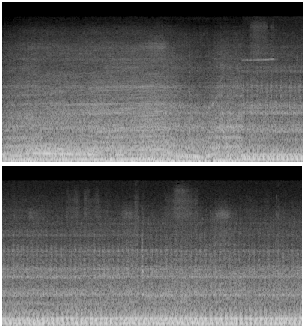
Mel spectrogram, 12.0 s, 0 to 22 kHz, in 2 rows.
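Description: Kawasaki Z400 parallel-twin engine, its revs falling over the first few seconds as the motorcycle slows, then running steadily at low revs.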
